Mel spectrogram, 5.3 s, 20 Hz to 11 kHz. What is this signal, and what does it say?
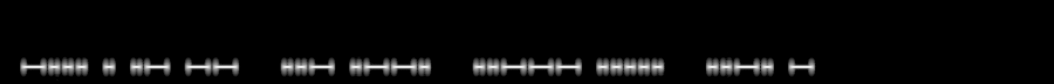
Morse code, heard as a keyed tone, about 36 wpm, 700 Hz. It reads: BEAM UP 25 FT
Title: Practice QSO - Exchange 2 - Info - 35wpm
